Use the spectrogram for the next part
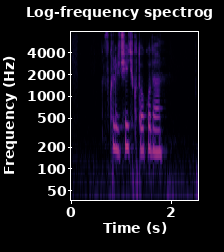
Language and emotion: Russian, neutral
